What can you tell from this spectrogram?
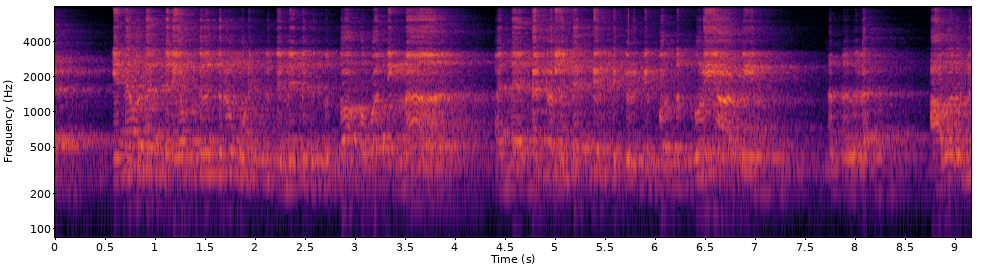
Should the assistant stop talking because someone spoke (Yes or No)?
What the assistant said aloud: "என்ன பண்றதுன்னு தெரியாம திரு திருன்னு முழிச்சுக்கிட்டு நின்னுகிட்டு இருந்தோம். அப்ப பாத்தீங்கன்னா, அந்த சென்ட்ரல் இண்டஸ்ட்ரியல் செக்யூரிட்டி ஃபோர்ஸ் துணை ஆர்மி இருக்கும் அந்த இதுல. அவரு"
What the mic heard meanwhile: No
